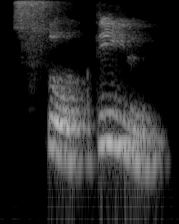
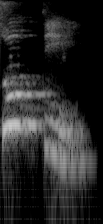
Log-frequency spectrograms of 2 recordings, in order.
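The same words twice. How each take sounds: First: The stress is on the last syllable. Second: The stress is on the first syllable. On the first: The speaker calls it right. "la palabra es sutil, es una palabra aguda" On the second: The speaker calls it wrong. "no es sutil, no es grave"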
